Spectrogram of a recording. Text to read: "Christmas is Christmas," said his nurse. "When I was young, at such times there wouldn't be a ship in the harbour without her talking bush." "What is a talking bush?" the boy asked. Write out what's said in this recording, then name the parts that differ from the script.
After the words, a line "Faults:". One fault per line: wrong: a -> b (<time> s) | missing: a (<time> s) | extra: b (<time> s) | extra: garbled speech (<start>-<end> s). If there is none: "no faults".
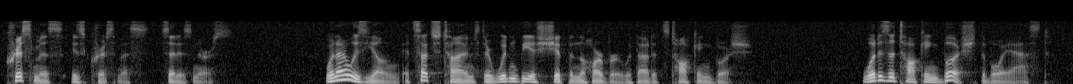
"Christmas is Christmas," said his nurse. "When I was young, at such times there wouldn't be a ship in the harbour without its talking bush." "What is a talking bush?" the boy asked.
Faults:
wrong: her -> its (6.5 s)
